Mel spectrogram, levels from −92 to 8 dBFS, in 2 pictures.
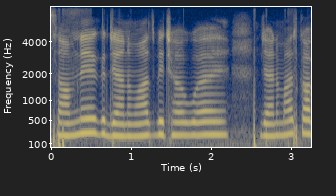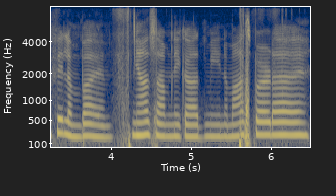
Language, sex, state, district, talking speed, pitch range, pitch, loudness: Hindi, female, Bihar, Vaishali, 165 wpm, 215-240 Hz, 230 Hz, -17 LUFS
